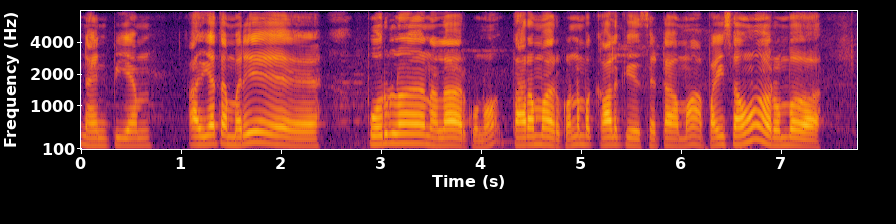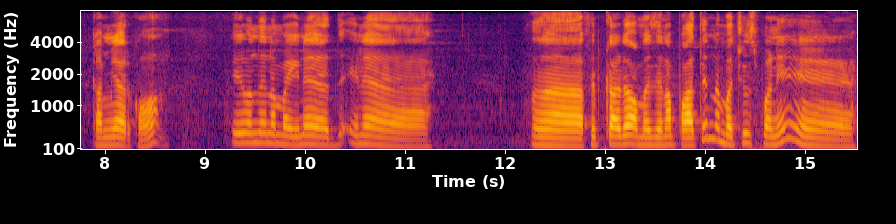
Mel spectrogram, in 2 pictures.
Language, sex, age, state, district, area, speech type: Tamil, male, 45-60, Tamil Nadu, Tiruvannamalai, rural, spontaneous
